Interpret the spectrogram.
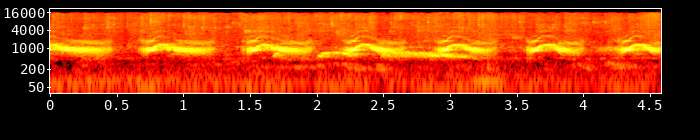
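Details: Local zebra dove song played to coax other zebra doves into singing; a short warbling coo phrase repeats about every three-quarters of a second, each phrase opening with a bright accented note, over a faint background hum.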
